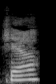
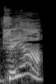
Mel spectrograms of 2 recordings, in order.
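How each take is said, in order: First: It is asked in a timid, frightened voice. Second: It is asked in an angry, forceful voice.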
